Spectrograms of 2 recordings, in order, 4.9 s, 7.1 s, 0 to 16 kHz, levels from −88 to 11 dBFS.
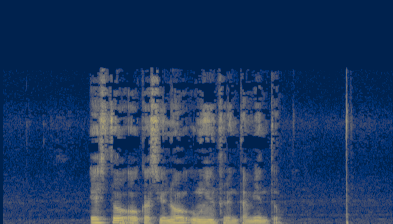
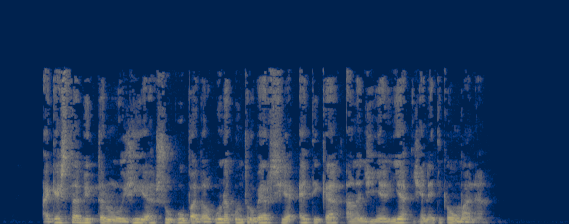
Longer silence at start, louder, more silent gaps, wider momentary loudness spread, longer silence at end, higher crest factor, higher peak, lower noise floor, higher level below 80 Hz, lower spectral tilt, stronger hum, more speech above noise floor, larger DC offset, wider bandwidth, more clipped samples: first, 1.15 s vs 0.55 s; first, -17 LUFS vs -23 LUFS; neither; first, 16 LU vs 6 LU; second, 0.55 s vs 1 s; about the same, 16 dB vs 18 dB; about the same, -2 dBFS vs -4 dBFS; second, -57 dBFS vs -85 dBFS; first, -40 dBFS vs -60 dBFS; about the same, -5 dB/octave vs -5.5 dB/octave; neither; second, 40 dB vs 63 dB; neither; about the same, 11.5 kHz vs 11.5 kHz; neither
